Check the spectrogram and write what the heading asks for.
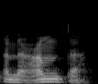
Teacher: ہم حرف کو ظاہر کر کے، خوب ظاہر کر کے، بغیر غنہ کے پڑھیں گے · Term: اظہار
